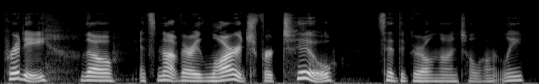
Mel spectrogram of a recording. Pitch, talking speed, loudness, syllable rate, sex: 175 Hz, 135 wpm, -19 LUFS, 4.2 syllables/s, female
